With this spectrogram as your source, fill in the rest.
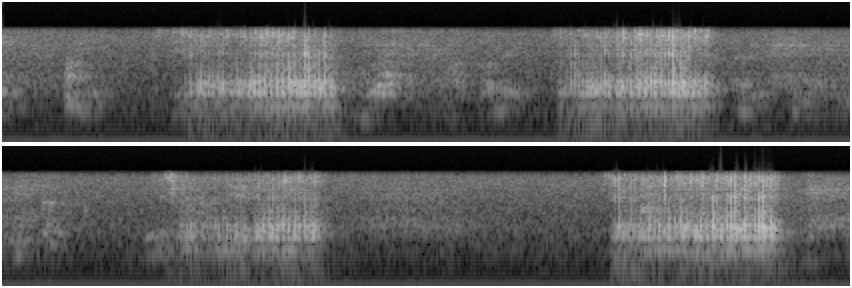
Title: Zoe the Bulldog keeps Sleeping and snoring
